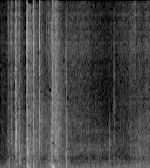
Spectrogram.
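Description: Small items being handled on a desk: a quick run of light clicks and rustles in the first second, then faint handling noise.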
